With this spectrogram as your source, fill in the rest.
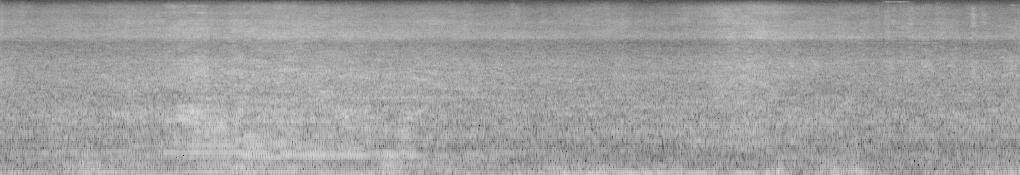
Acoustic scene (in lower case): residential area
